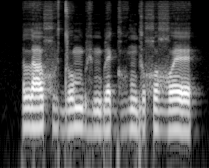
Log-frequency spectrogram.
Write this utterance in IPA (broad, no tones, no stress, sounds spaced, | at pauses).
l a χʷ e̤ d o m b ɛ̤ m b ɛ ɡ ɔ̤ ŋ ɡ ɨ χʷ ɐ ʁʷ ɛ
